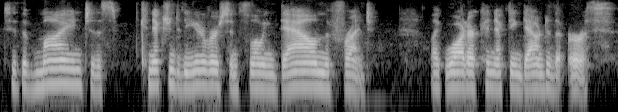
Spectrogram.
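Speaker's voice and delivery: calm the listener gently. Acted. Earlier guess.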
